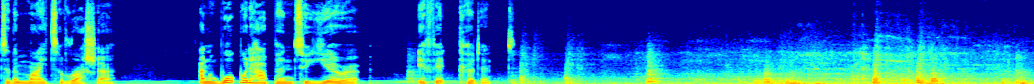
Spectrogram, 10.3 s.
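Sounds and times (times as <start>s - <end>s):
speech: 0.0s - 1.3s, 2.0s - 5.2s
train rolling on rails heard from inside a carriage: 4.0s - 10.3s.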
